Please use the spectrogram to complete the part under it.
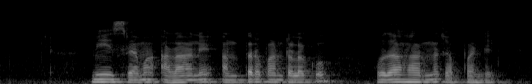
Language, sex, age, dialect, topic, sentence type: Telugu, male, 18-24, Utterandhra, agriculture, question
